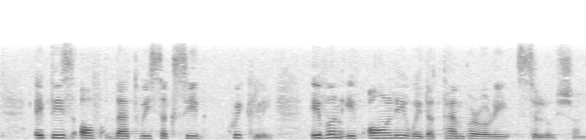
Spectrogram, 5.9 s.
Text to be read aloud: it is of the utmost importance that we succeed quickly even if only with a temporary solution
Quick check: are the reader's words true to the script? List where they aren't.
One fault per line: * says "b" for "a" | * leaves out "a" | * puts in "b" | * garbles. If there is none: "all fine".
* leaves out "the utmost importance"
